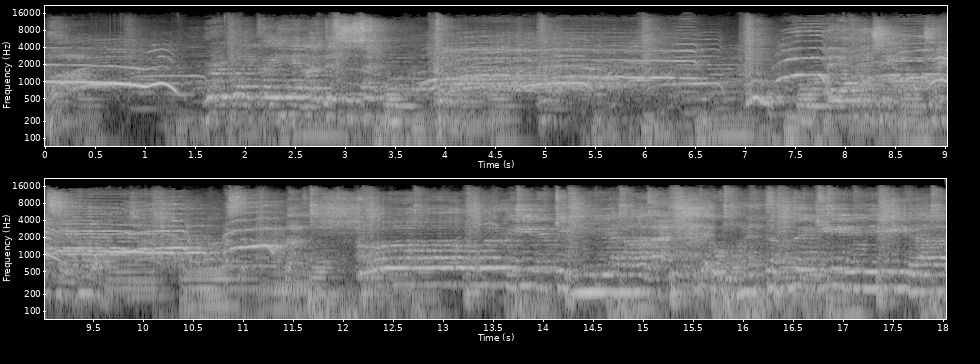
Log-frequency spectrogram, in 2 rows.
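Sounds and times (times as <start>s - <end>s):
audience whooping: 0.0s - 2.1s, 3.7s - 11.6s
pop backing track: 0.0s - 18.0s
man singing: 1.6s - 5.3s, 7.7s - 10.1s, 11.3s - 18.0s.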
